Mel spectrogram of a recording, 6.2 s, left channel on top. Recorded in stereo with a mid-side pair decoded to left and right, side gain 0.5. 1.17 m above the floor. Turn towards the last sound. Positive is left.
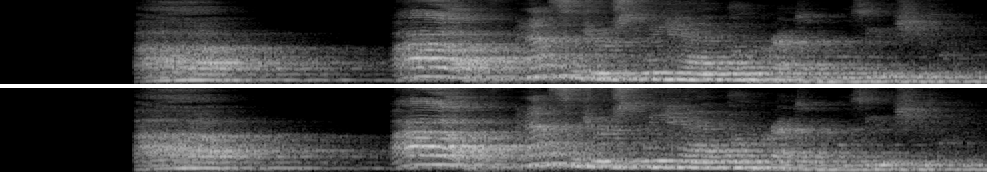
turn(degrees=-15)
